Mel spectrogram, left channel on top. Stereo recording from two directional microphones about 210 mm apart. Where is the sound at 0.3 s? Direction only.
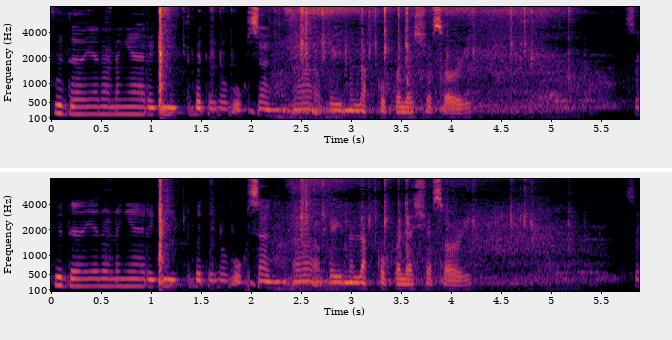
10° right (ahead or behind).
